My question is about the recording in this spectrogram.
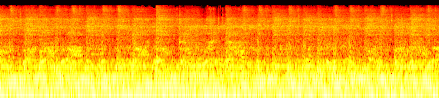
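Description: A live heavy rock band playing loud and without a break: distorted electric guitars, bass and a drum kit.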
